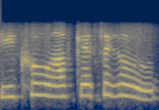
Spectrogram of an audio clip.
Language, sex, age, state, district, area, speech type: Hindi, female, 60+, Madhya Pradesh, Bhopal, urban, conversation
